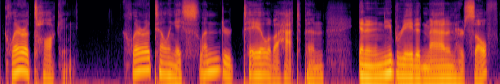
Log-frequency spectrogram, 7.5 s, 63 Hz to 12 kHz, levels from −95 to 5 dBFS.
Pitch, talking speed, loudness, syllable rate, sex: 110 Hz, 135 wpm, -20 LUFS, 4.4 syllables/s, male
